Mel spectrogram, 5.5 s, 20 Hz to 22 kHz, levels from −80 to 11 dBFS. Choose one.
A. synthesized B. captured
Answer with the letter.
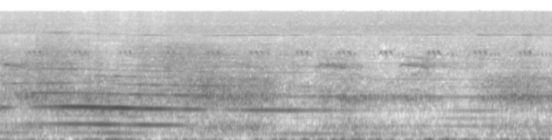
B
